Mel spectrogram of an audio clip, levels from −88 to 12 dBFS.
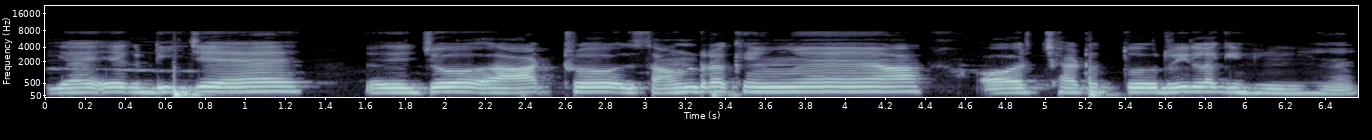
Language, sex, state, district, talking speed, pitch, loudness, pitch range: Hindi, male, Uttar Pradesh, Hamirpur, 180 wpm, 165 Hz, -14 LUFS, 150-175 Hz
